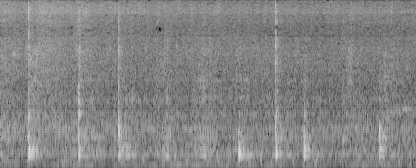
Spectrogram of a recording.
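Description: Ridge gourd pieces frying in a spiced tempering, stirred with a series of sharp spoon scrapes and knocks against the pan over a soft continuous sizzle, close by and with no talk.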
